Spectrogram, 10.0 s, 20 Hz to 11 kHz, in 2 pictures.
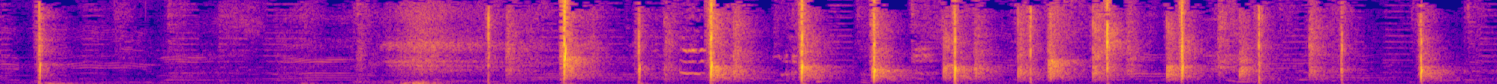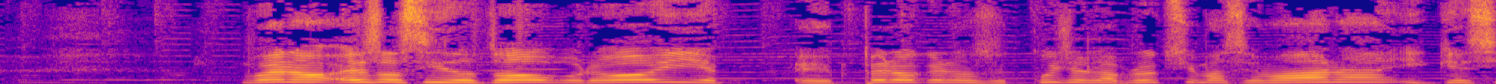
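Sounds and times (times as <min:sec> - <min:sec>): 
small group applauding: 0:01.6 - 0:05.0
speech: 0:05.8 - 0:09.9.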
